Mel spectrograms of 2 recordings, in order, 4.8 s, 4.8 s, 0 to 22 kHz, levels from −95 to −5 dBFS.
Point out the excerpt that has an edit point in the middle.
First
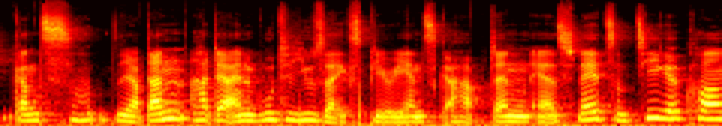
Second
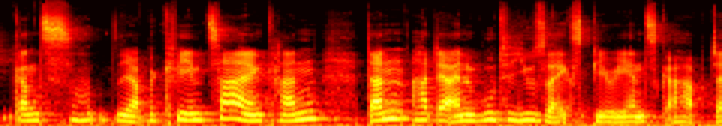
first; 1 cut; at 0.9 s

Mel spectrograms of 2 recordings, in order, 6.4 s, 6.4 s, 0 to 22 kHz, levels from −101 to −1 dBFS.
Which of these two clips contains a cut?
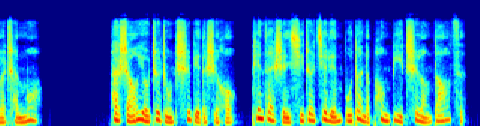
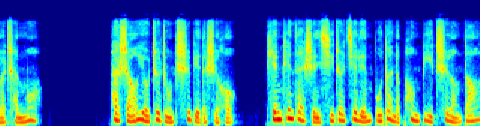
first; 1 cut; at 3.4 s

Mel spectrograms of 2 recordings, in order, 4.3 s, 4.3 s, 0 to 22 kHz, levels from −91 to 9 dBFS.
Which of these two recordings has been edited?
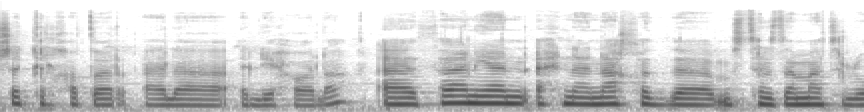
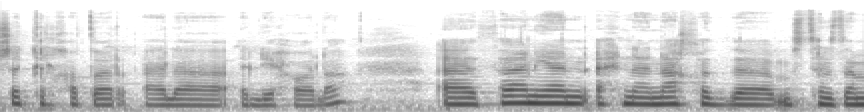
first; 1 cut; at 1.8 s

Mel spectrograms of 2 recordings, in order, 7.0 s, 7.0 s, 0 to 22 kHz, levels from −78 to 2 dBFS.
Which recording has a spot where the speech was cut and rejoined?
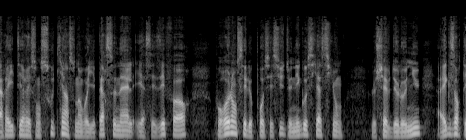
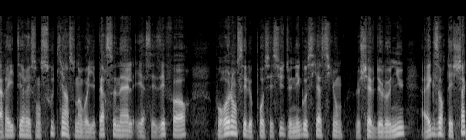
second; 1 cut; at 5.2 s

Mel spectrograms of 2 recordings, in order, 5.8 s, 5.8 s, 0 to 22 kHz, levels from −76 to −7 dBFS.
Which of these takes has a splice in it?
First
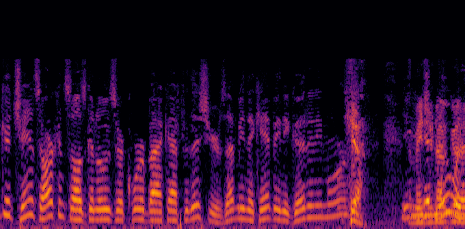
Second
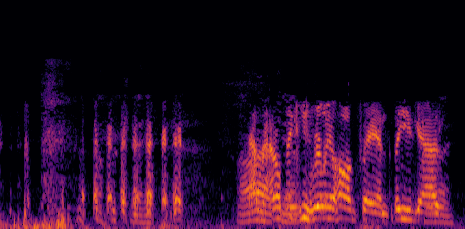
second; 1 cut; at 4.9 s

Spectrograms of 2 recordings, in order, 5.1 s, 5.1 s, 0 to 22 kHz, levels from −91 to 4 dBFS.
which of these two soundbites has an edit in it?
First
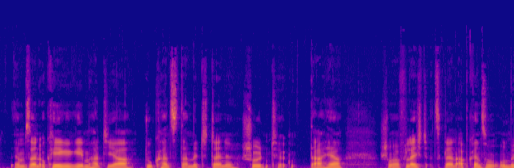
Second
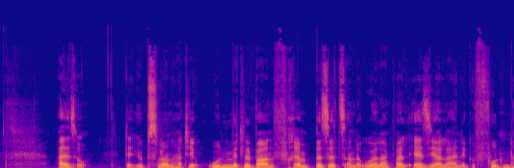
first; 1 cut; at 3.0 s

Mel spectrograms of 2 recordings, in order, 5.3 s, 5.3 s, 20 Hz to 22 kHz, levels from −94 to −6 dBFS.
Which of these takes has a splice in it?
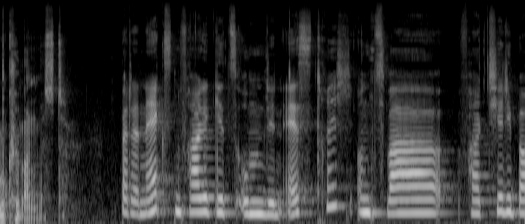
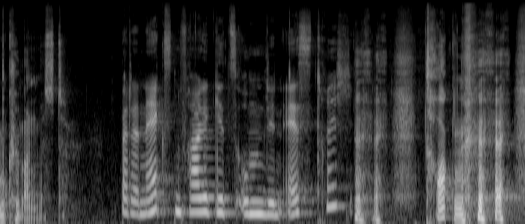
second; 1 cut; at 3.5 s

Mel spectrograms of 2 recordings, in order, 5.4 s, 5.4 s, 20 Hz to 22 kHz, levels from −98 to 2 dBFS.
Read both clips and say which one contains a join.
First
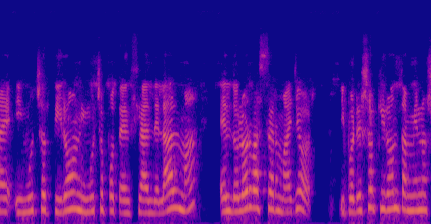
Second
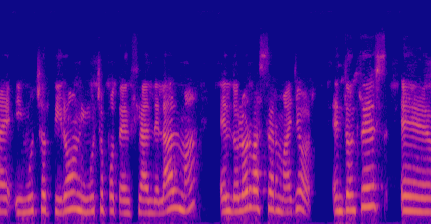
second; 1 cut; at 4.1 s

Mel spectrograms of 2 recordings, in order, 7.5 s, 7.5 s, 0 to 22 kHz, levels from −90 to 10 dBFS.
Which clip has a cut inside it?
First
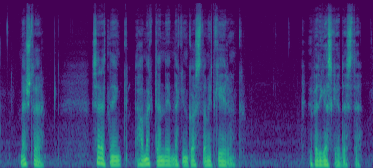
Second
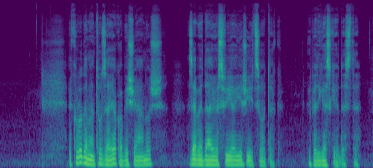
second; 1 cut; at 6.1 s

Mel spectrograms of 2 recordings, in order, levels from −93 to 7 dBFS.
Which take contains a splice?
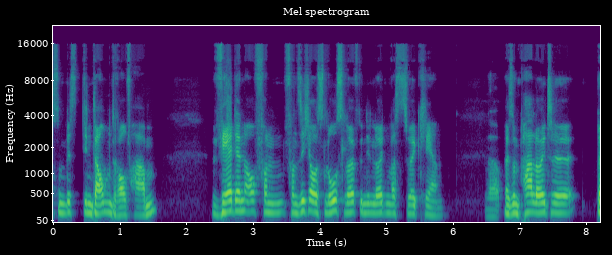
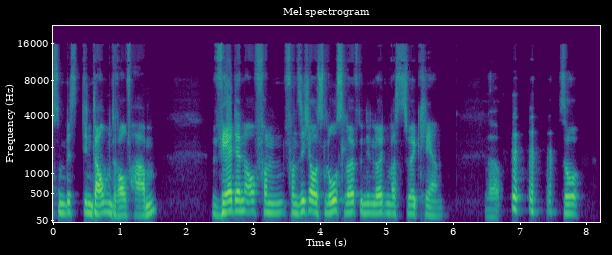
second; 1 cut; at 6.7 s

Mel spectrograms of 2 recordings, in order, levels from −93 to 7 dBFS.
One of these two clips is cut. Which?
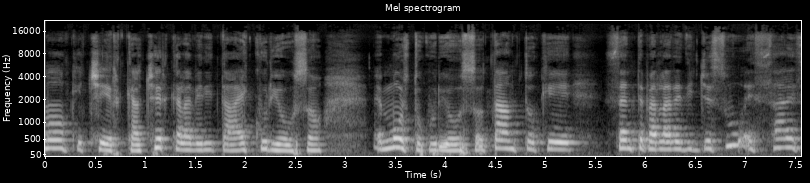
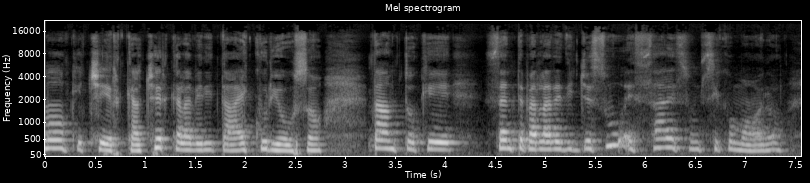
second; 1 cut; at 3.2 s

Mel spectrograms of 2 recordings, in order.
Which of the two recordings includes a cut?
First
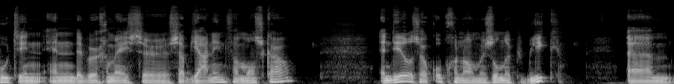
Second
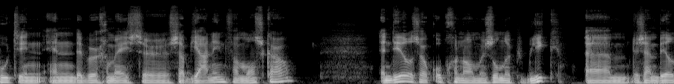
second; 1 cut; at 5.7 s

